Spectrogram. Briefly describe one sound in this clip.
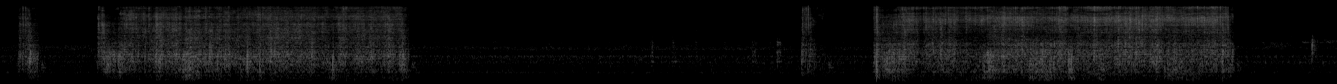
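An electric welder crackles and hisses in two long bursts.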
